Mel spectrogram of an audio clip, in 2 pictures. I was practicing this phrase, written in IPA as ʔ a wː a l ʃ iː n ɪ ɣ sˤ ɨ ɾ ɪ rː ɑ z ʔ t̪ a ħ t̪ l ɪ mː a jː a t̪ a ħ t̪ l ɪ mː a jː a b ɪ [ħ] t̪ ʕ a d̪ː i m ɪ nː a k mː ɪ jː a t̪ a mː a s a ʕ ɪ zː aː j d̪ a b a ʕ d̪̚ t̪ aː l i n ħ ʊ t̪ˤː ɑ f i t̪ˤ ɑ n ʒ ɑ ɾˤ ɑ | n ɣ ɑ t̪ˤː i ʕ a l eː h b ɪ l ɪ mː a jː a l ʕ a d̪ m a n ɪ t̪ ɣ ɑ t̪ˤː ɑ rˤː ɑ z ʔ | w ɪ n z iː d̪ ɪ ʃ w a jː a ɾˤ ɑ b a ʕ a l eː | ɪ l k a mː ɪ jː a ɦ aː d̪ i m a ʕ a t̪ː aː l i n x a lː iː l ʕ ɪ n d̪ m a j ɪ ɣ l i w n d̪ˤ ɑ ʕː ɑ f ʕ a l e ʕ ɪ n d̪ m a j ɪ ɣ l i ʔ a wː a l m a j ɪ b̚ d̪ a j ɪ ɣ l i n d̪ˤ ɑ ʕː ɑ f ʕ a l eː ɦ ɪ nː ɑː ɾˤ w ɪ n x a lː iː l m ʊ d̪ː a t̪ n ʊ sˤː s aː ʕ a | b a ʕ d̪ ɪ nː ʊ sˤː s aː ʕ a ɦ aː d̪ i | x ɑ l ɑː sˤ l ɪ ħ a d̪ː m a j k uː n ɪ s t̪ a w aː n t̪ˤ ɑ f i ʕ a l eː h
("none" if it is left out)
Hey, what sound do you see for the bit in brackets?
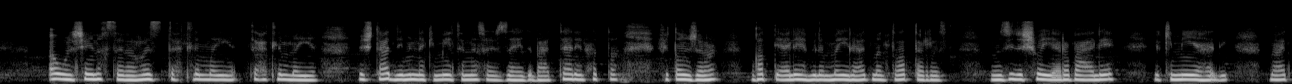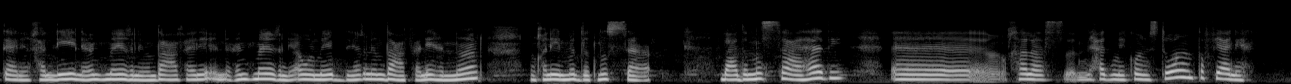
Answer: ʃ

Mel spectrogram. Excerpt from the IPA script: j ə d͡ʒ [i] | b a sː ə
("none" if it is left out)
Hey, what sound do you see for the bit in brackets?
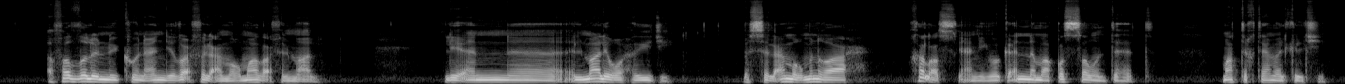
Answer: i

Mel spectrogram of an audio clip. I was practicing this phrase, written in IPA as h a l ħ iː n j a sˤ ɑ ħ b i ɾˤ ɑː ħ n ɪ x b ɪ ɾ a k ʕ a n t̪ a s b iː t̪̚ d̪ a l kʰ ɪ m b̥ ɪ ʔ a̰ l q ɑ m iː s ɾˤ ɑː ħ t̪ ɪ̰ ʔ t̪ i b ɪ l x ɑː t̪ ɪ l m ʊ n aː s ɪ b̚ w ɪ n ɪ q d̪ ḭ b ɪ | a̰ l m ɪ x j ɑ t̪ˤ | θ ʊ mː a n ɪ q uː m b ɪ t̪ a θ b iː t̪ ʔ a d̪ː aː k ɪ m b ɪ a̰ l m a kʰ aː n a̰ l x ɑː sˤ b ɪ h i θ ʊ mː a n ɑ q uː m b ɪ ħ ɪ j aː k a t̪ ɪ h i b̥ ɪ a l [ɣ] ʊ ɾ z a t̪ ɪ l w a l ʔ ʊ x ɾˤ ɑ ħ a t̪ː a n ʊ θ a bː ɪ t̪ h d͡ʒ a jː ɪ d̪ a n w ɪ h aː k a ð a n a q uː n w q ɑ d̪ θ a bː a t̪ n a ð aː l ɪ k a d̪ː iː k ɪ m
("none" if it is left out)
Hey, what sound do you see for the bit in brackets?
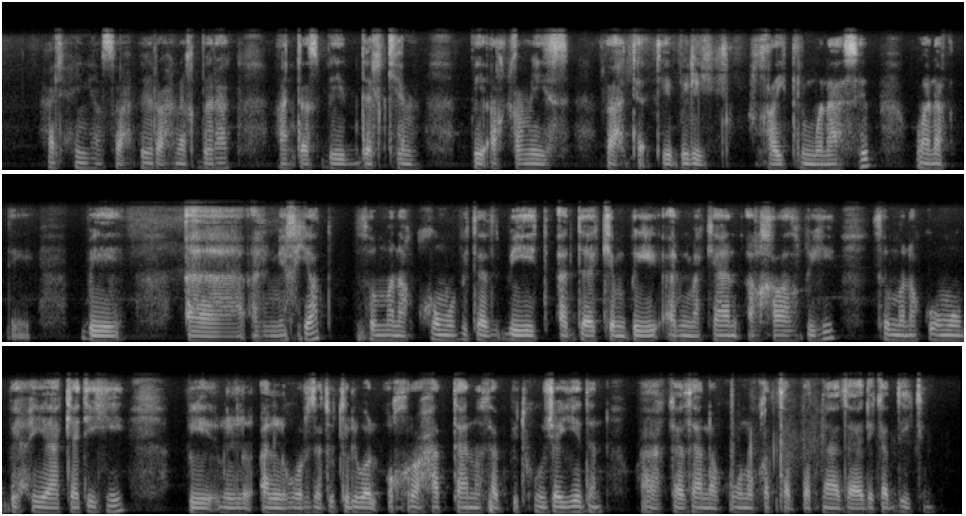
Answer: ɣ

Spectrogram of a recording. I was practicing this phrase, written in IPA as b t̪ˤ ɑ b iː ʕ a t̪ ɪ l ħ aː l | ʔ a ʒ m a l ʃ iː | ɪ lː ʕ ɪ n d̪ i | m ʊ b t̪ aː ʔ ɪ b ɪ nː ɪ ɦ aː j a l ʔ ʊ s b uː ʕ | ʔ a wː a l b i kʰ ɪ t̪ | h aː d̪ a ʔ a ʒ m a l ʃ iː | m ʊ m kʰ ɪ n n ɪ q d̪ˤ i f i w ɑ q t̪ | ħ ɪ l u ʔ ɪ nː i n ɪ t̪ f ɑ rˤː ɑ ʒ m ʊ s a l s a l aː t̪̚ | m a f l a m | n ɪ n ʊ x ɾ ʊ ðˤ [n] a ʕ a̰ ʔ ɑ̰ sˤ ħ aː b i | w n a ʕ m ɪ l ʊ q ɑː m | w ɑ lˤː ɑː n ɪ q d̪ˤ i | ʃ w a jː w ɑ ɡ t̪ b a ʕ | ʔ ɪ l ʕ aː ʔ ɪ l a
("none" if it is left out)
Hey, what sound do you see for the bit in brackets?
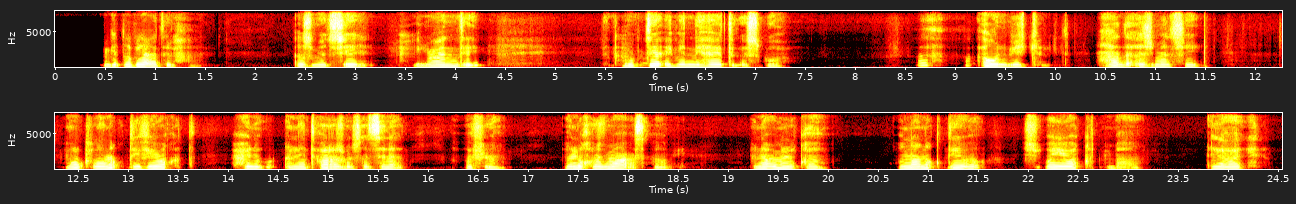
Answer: m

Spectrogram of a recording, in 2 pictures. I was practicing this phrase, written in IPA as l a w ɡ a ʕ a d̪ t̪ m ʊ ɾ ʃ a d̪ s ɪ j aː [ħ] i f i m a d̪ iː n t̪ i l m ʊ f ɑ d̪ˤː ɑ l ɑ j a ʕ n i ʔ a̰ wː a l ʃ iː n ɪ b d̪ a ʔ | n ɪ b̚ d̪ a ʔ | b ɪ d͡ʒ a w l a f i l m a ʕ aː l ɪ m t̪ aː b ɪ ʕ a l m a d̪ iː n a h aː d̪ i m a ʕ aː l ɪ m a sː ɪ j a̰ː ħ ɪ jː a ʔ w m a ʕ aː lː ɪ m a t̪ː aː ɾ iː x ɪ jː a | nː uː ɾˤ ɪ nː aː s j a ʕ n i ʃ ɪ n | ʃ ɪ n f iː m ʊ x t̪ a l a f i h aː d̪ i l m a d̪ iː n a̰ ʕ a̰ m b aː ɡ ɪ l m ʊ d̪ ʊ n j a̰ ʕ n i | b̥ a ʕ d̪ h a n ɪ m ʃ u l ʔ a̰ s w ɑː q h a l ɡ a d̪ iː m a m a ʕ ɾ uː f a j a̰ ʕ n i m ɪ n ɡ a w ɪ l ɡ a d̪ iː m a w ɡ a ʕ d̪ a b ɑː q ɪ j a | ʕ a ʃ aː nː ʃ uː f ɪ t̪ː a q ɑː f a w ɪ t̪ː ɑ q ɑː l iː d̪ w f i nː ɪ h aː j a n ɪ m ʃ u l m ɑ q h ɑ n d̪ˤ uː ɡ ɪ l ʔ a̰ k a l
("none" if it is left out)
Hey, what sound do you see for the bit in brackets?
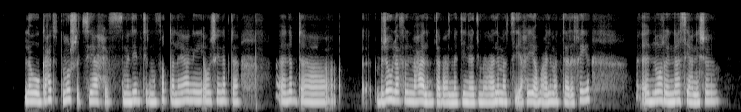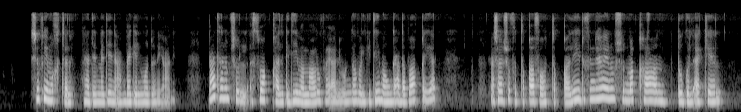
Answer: ħ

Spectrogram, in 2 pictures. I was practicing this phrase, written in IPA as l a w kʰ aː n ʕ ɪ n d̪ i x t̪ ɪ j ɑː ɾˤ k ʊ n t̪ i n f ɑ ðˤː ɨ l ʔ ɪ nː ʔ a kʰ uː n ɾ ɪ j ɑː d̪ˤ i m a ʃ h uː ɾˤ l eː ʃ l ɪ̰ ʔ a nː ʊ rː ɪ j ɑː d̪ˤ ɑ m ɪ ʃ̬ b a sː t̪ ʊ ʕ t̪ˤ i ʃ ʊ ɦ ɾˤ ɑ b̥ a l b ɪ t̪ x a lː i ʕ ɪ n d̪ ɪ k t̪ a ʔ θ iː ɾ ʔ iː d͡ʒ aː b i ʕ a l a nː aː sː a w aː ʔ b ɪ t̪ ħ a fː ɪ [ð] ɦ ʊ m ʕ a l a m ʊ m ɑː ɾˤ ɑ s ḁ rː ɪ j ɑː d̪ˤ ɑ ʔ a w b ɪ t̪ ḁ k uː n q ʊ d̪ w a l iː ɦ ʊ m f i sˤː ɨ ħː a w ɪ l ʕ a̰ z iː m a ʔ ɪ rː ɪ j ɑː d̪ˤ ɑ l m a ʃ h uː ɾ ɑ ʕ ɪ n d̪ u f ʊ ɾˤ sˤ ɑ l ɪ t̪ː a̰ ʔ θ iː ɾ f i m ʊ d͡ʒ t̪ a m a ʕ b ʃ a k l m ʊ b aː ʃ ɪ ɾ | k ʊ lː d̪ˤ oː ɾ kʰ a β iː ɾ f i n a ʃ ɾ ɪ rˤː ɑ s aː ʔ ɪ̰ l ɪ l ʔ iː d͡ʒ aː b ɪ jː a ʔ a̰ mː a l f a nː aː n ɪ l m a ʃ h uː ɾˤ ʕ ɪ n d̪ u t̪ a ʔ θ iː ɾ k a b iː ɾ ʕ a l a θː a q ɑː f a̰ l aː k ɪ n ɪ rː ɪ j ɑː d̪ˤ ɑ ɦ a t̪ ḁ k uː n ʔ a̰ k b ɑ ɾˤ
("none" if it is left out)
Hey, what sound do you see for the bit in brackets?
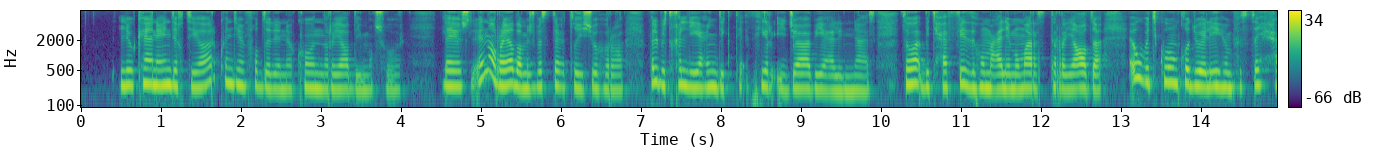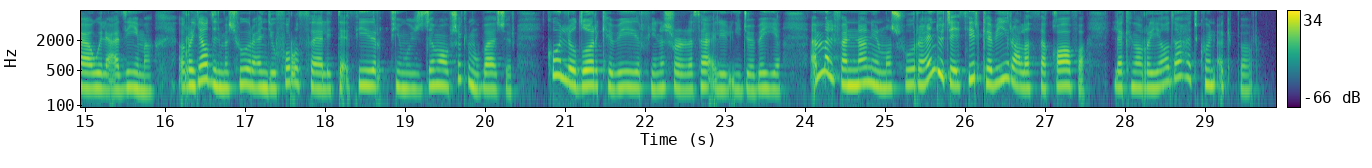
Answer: ð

